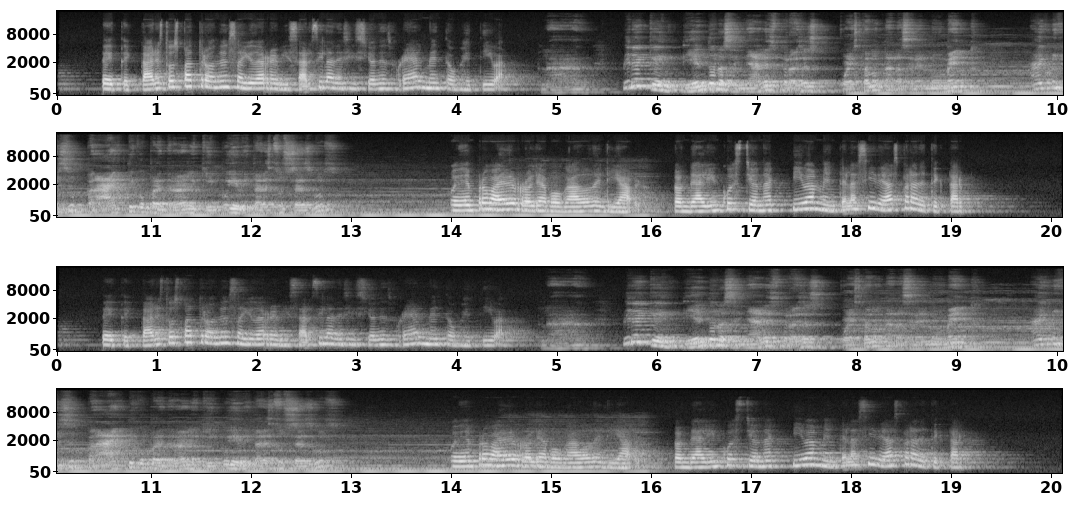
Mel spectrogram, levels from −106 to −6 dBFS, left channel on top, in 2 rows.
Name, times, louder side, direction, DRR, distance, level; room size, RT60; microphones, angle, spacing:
voice 1, 0.4-4.5 14.0-16.0 16.2-19.3, left 4 dB, 40° left, 10 dB, 0.4 m, -23 dB
voice 2, 4.8-5.3 5.7-9.1 9.7-12.8, left 2 dB, 25° left, 0 dB, 0.9 m, -27 dB
sound 1, 7.8-16.0, equal, 70° right, 1.7 m, -35 dB
7.2 x 5.9 x 6.7 m, 1.1 s
head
